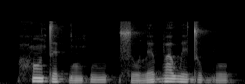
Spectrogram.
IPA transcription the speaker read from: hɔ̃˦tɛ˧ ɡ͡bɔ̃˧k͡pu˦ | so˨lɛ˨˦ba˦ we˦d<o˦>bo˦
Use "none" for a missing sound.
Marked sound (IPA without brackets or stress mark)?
o˦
